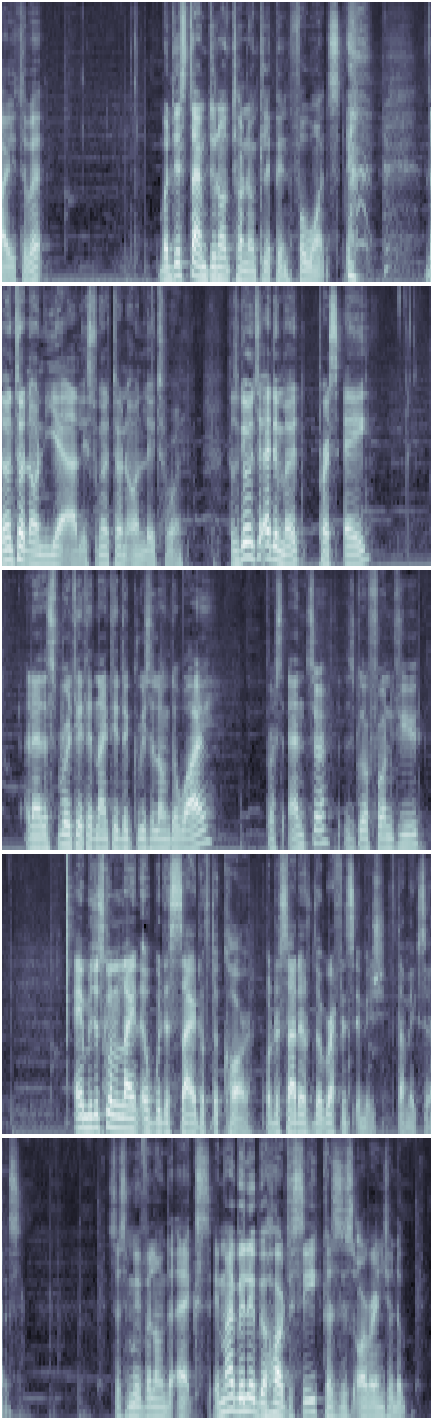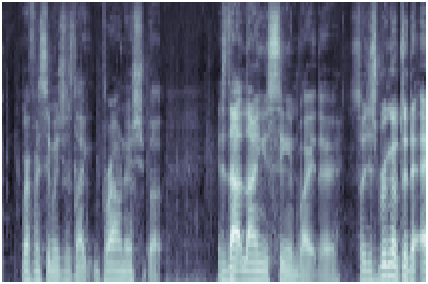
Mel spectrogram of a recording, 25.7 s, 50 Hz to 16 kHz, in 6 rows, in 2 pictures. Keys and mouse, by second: 4.5 middle click, 5.7 Tab, 6.7 a, 7.9 r, 10.9 Tab, 10.9 KP_1, 11.5 Tab, 12.6-12.9 shift+middle drag, 13.8 g, 15.9 shift+middle click, 16.1 shift+middle click, 16.9 shift+middle click, 17.6 g, 20.5-20.9 shift+middle drag, 21.7 shift+middle click, 22.9 g, 25.1 Tab.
